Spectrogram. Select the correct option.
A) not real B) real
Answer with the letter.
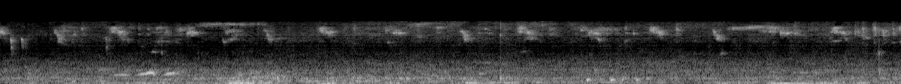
A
